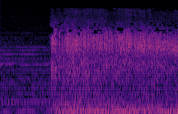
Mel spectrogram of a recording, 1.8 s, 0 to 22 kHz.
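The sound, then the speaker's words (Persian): A firecracker goes off abruptly with a loud boom in rainy weather, followed by a dense, rumbling roar that holds steady without fading. No one speaks. “چون ترقه 200 پیمانه ایمون درست منفجر نشد.”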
